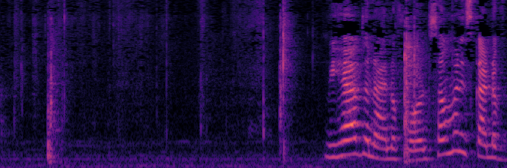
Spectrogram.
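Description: Playing cards shuffle and flick against each other.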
